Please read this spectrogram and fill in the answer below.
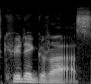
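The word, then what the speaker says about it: coup de grâce: Okay, so it's coup de grace, not coup de grace.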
